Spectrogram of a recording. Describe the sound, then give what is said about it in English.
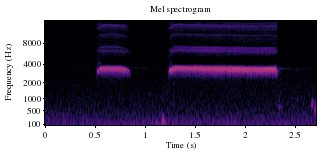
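A shrill referee whistle blows twice for halftime, a short blast followed by a longer sustained one, loud and piercing with no talking over it. “It's loud. Halftime. Whistle gotcha.”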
